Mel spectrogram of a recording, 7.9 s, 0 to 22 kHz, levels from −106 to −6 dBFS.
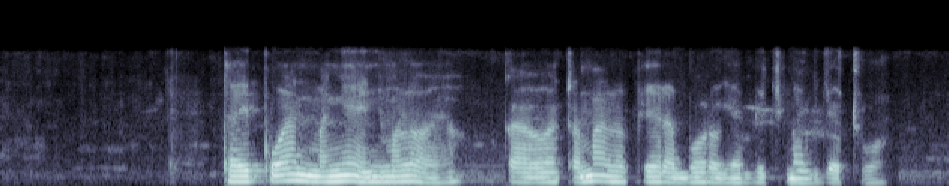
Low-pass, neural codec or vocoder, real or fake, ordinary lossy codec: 7.2 kHz; codec, 44.1 kHz, 7.8 kbps, DAC; fake; Opus, 16 kbps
